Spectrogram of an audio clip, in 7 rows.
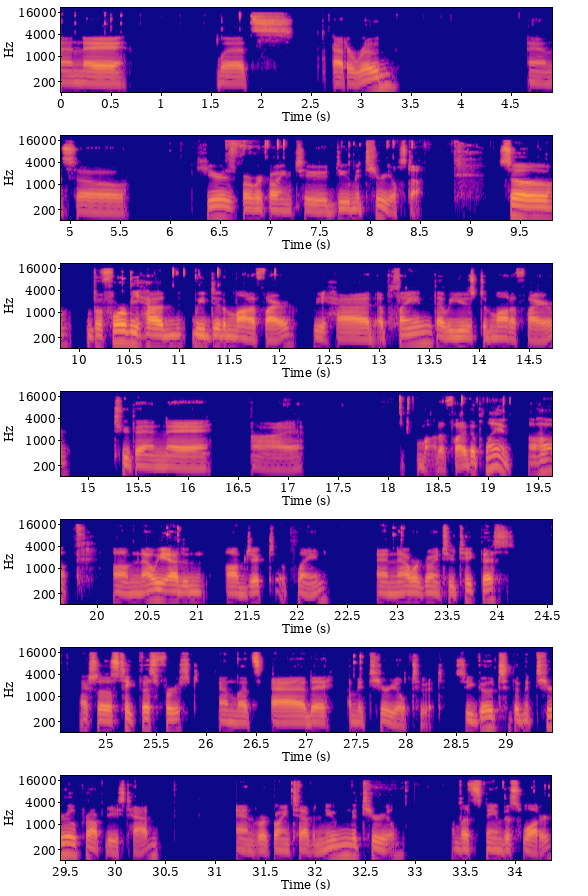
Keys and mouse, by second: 0.2 middle click, 0.6-0.9 shift+middle drag, 1.2 middle click, 1.9 click, 2.5 Tab, 6.0 click, 10.4 click, 22.9 click, 27.4 click, 31.7-34.3 drag.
